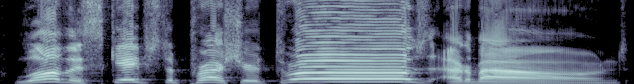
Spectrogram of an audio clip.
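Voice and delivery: high, loud call with a stretched verb; excited play-by-play. Real, not acted. Streamer calling Love escaping pressure, excited play-by-play. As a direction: hold the throw long and loud, then fall.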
